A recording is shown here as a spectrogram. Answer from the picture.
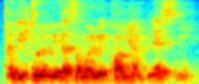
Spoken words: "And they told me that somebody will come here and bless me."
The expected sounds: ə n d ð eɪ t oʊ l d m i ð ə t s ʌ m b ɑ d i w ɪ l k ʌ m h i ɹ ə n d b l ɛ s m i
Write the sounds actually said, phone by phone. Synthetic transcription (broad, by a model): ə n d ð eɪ t oʊ l d m i ð ə t s ʌ m b ɑ d i w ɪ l k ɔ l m i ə n b l ɛ s m i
